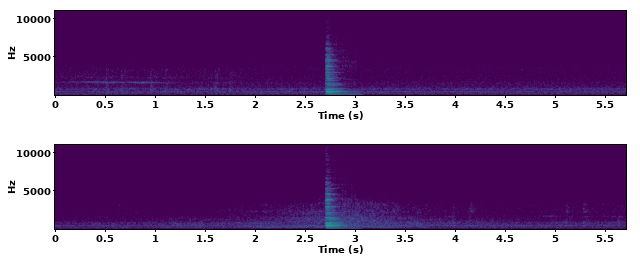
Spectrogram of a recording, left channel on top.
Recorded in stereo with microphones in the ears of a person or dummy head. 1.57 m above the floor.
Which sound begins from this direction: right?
A piano, at 2.7 s.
